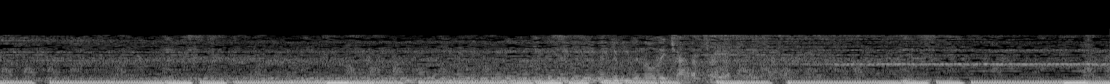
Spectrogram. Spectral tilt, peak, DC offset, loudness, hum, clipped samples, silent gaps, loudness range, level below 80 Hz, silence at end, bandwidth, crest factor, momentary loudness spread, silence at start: -11 dB/octave; -10 dBFS; under 0.1%; -26 LUFS; none; under 0.1%; none; 2 LU; -26 dBFS; 0 s; 4.1 kHz; 12 dB; 5 LU; 0 s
